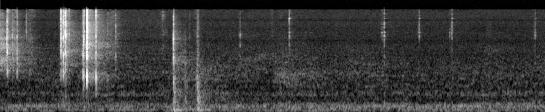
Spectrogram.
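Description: Sharp clicks and taps of a Kiwifotos lens mount adapter being handled on a camera's bayonet mount: a quick cluster of about six clicks in the first two seconds, then only a few faint ticks.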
